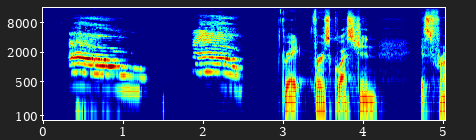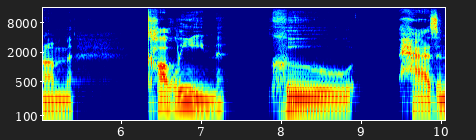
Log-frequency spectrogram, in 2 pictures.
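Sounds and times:
cat giving a sad mournful meow: 0.3 - 1.3, 1.9 - 2.5
speech: 3.0 - 5.6, 6.3 - 10.0.

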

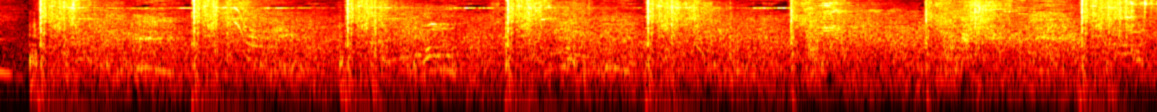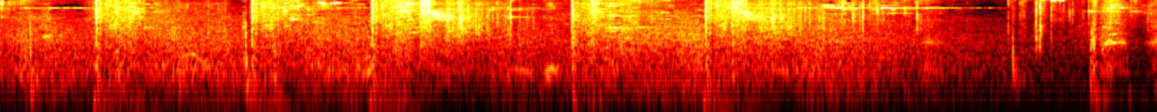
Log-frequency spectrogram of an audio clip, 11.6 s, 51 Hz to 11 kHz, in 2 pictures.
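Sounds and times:
gunshots striking bulletproof glass of a car windshield: 0.2 - 11.2.

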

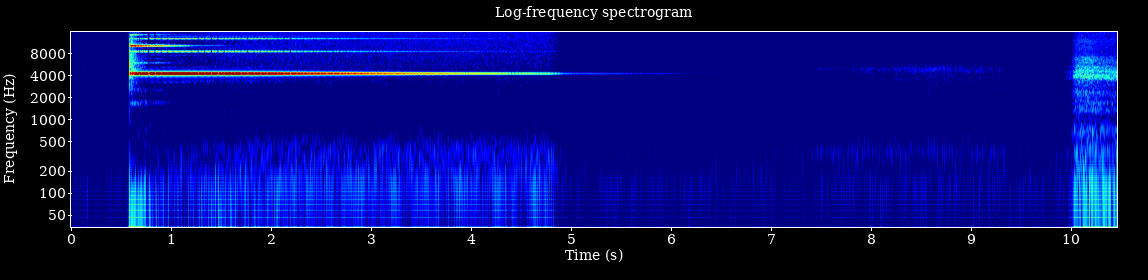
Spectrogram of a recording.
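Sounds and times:
bell ringing: 0.6 - 4.8.

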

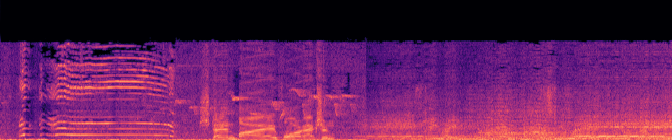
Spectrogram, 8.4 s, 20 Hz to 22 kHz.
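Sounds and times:
cockerel crowing: 0.2 - 2.3
speech: 2.6 - 8.2.

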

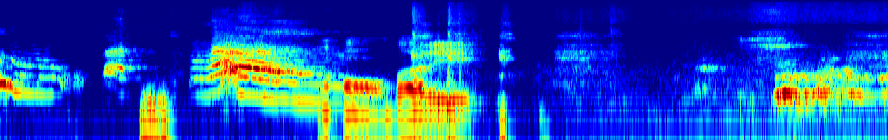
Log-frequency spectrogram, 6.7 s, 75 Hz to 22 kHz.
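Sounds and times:
baby fussing angrily and crying: 0.3 - 2.7
speech: 1.0 - 1.5, 2.4 - 4.4
dog barking: 5.2 - 6.6.

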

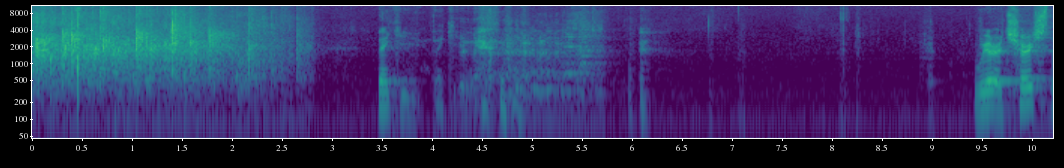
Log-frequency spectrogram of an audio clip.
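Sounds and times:
audience applauding: 0.0 - 2.8
speech: 3.4 - 5.4, 9.4 - 10.2
laughter: 4.3 - 5.8.

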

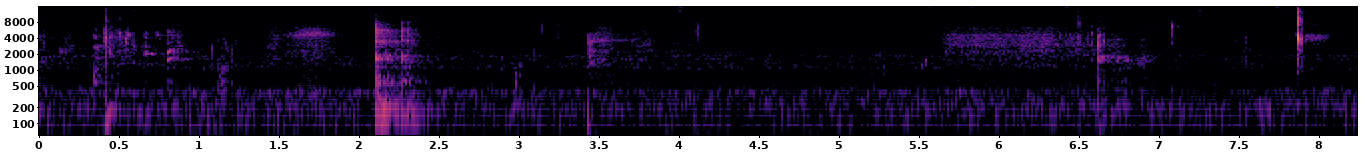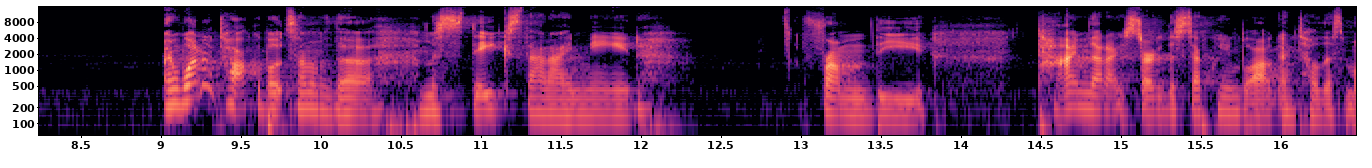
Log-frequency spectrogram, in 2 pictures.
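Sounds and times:
person sipping and swallowing water: 0.2 - 5.7
speech: 9.1 - 12.2, 13.1 - 16.4.

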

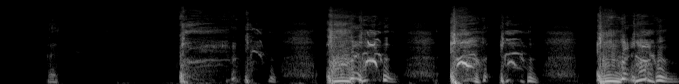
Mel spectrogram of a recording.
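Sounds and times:
person with COVID coughing: 1.8 - 5.4, 6.0 - 6.7
strained raspy breaths: 2.8 - 3.3, 4.0 - 4.5, 5.3 - 6.0.

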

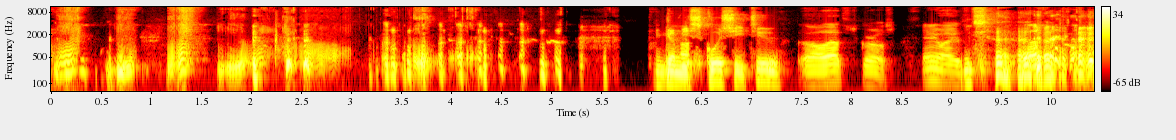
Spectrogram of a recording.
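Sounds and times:
speech: 0.0 - 2.5, 6.2 - 10.4
fart sounds made with the mouth as a vocal imitation: 0.0 - 4.4
laughter: 2.1 - 2.6, 3.2 - 5.6, 9.2 - 10.4.

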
